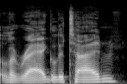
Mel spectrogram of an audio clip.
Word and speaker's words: liraglutide: so we've got uh lorag glutide uh I've also heard it pronounced liraglutide uh probably liraglutide is the most common pronunciation I've heard uh brand name is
